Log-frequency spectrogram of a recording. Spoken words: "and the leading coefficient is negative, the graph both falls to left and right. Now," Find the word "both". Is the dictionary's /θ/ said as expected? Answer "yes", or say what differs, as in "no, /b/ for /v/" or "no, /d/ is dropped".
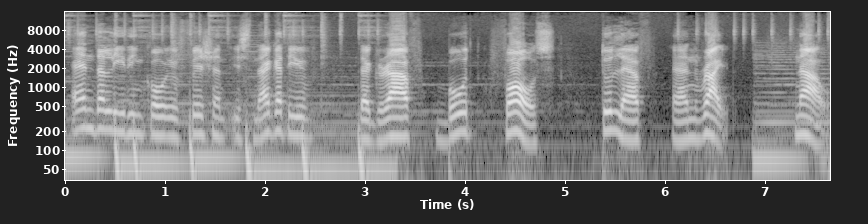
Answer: no, /t/ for /θ/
